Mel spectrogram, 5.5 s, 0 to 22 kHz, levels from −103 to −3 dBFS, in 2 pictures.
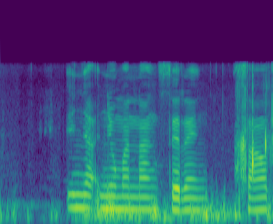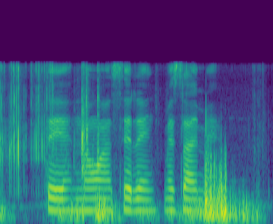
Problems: constant background noise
